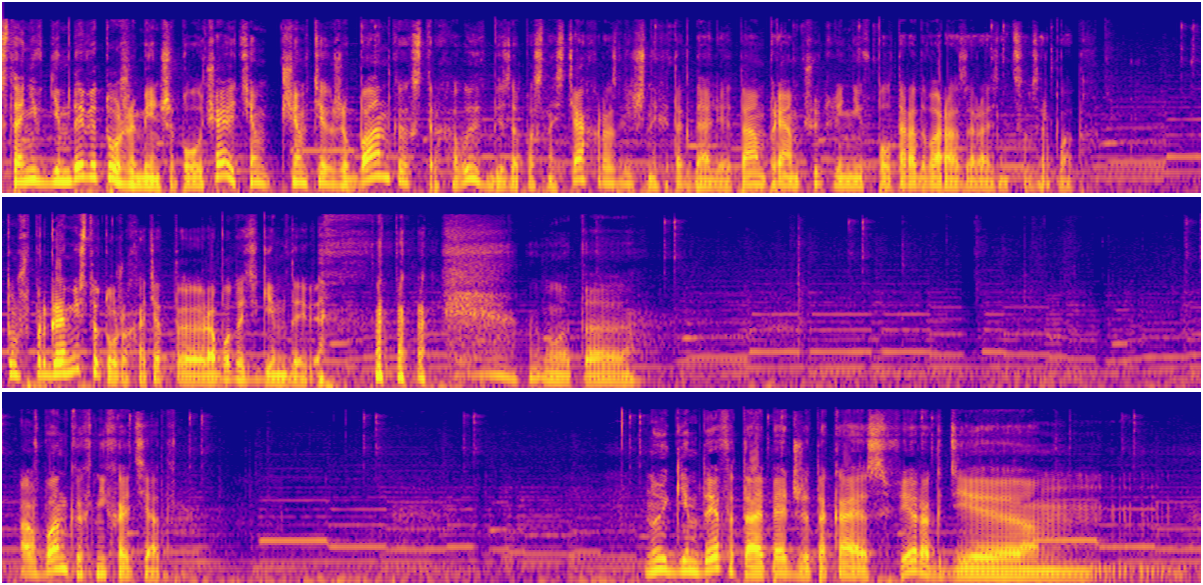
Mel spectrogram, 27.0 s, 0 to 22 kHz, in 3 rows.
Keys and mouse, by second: 1.2 shift+middle click, 2.0 click, 4.4 middle click, 4.8 click, 6.4 click, 7.0 g, 7.9 middle click, 8.8 click, 9.6 f, 10.0-11.2 middle drag, 11.7 shift+middle click, 12.3 f, 12.8 middle click, 13.9 click, 14.6 g, 15.7 middle click, 17.3 ctrl+r, 19.3 click, 20.2 g, 22.2 g, 25.5 middle click, 26.3 click.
